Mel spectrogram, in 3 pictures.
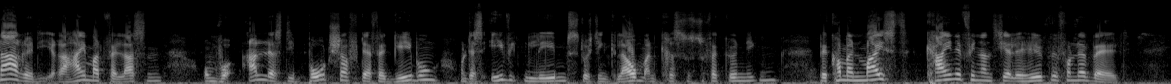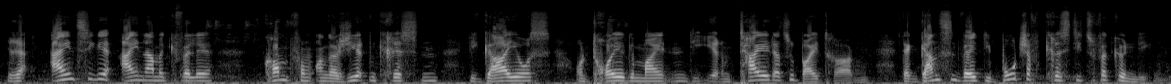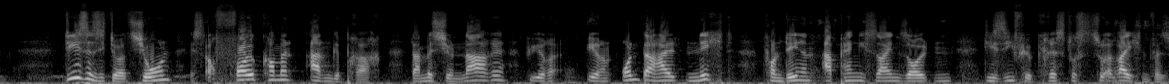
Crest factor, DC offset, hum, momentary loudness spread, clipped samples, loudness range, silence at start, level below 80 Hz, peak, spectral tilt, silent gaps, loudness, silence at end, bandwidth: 16 dB; under 0.1%; none; 15 LU; under 0.1%; 3 LU; 0 s; -44 dBFS; -12 dBFS; -5 dB/octave; none; -28 LUFS; 0 s; 18 kHz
